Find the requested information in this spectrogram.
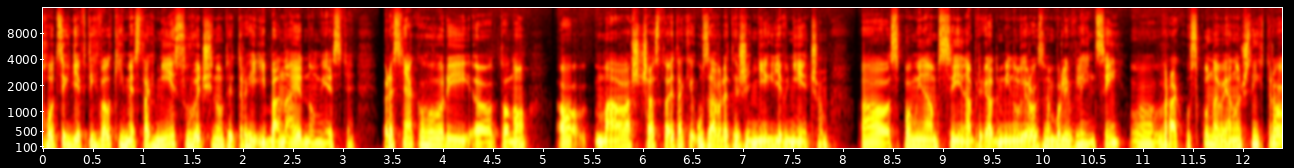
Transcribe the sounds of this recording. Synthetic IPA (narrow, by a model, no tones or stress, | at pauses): ɦɔt͡siɡɟɛft̪iːɣʋɛʎkiːɣmɛst̪aːɣɲɪɛsuːʋɛt͡ʃinɔʊt̪̬ɪɛt̪r̩ɦiʔibanajɛd̪nɔmːɪɛscɛ | pɾɛsɲɛakɔɦɔʋɔɾiːt̪ɔnɔ | maːʋaːʃt͡ʃast̪ɔajt̪akɛːʔuzaʋɾɛt̪ɛːʒɛɲɪɛɡɟɛvɲɪɛt͡ʃɔm | spɔmiːnamsinap̬ɾiːklad̪minuliːɾɔɡzmɛbɔlivlint͡siʋɾa̰kuːskunaʋɪa̰nɔt͡ʃniːxt̪rɦɔx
